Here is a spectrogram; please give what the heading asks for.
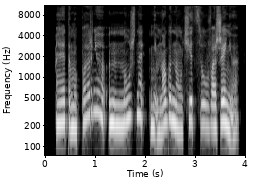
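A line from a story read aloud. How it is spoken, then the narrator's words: Hoarse mutter. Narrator (Russian): хрипло пробормотал Оливер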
